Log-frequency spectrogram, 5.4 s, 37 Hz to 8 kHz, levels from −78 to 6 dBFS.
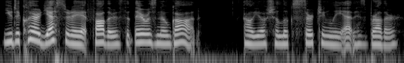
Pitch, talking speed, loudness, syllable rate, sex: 195 Hz, 180 wpm, -22 LUFS, 5.9 syllables/s, female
